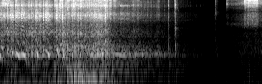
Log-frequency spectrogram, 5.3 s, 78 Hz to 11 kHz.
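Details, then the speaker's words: 1979 Lotus Esprit S3, first start during recommissioning with no coolant in it: engine cranks, catches quickly and runs with a steady, even beat for a couple of seconds before shutdown; oil pressure about 60, a clean start. "Yeah, we've got oil pressure."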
